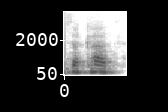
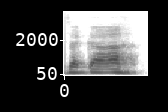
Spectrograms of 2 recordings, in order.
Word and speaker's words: zakah: to salah and zakah we say salat and zakat that's that's not correct we should say salah yeah this is zakah okay so that is why the rounded tab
